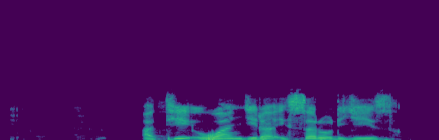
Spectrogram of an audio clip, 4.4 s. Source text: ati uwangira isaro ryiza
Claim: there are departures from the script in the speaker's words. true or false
false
